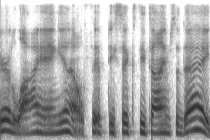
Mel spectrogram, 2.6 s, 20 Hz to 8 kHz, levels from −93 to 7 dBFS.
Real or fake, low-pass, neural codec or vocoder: real; 7.2 kHz; none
